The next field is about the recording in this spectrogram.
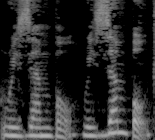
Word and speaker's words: resemble: Who we cannot resemble, 中间的这个字母 s 读浊音的 z, resemble, 还要注意最末尾的舌边爆破，爆破音 b, 和舌头音 o 组合在一起发 bull, 所以一定要注意爆破的同时呢，舌尖去抵上齿音 bull, resemble。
